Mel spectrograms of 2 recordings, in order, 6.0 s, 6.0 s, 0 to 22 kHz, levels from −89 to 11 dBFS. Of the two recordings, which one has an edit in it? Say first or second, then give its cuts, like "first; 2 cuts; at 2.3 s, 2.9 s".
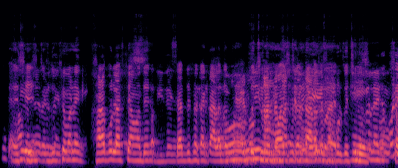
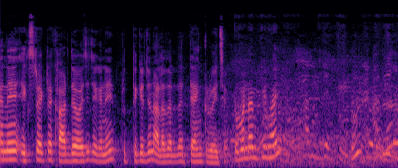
second; 1 cut; at 3.4 s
